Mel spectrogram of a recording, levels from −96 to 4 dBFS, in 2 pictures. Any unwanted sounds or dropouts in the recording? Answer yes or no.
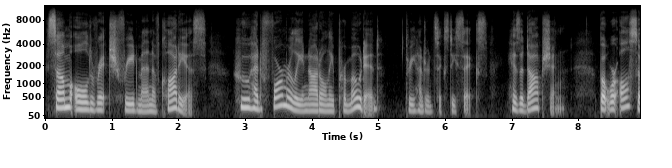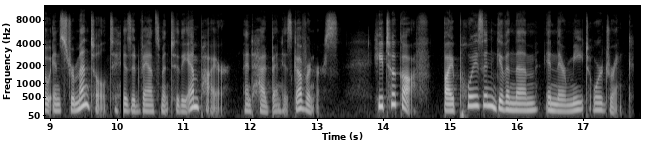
yes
